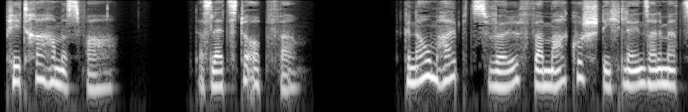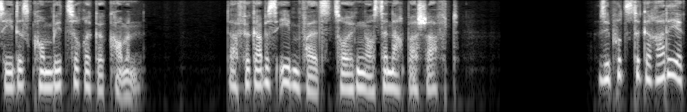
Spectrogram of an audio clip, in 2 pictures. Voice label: krimi, frauen; Sprecherinnen, Weibliche

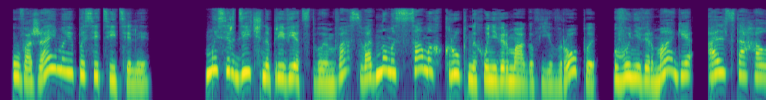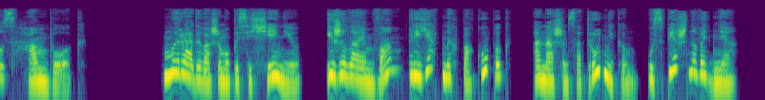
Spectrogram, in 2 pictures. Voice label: russisch begruessung, frauen

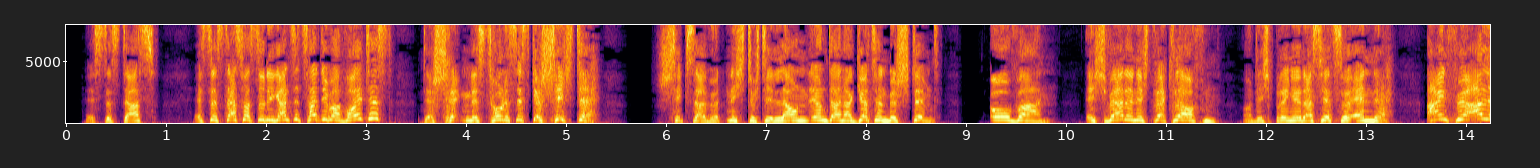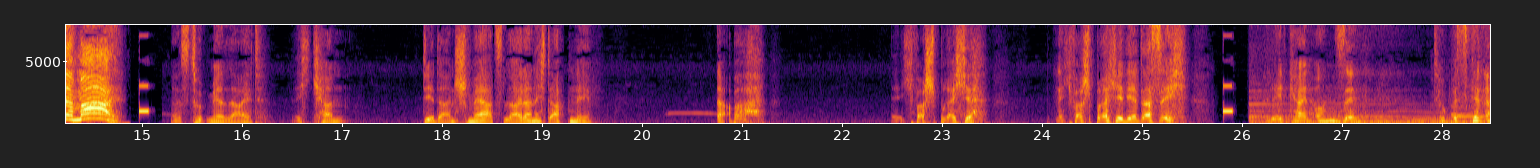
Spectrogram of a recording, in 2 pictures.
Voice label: Synchron, maenner; diverse-synchron; rolle-hikosaka

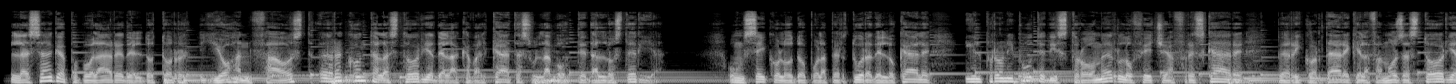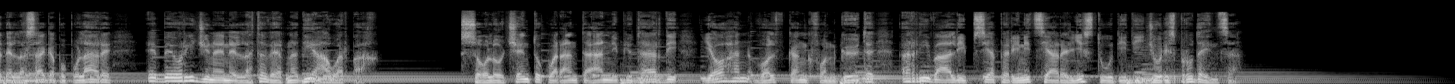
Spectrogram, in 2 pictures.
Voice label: dokumentation, maenner aus aller welt

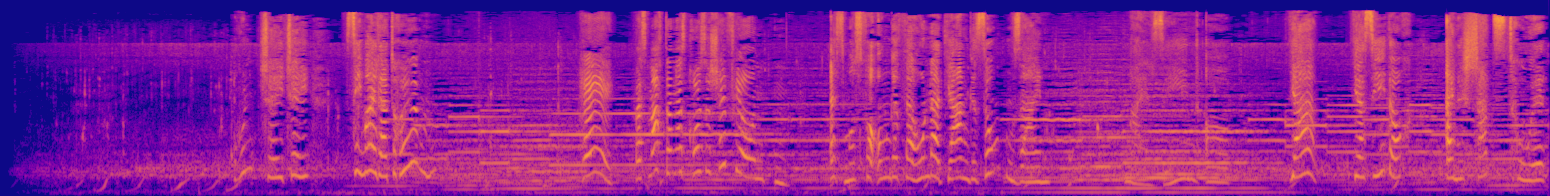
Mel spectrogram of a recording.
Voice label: zeichentrick, frauen

